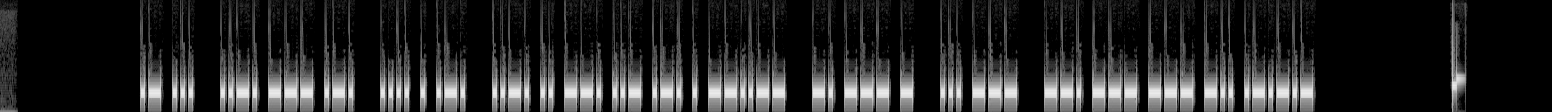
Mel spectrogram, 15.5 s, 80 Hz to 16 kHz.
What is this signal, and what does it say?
Morse code, heard as a keyed tone, about 30 wpm, 700 Hz. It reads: AS FOR HER FIGURE, NOT SO GOOD.
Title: Sentences from Top 1000 Words - Review Part 2 - 30wpm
